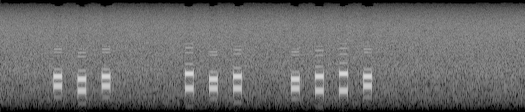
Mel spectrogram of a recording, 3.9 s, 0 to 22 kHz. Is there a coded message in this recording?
Yes: DTMF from 0.4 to 2.8 s, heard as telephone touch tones, dialled by machine, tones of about 60 ms. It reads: 040 978 7560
